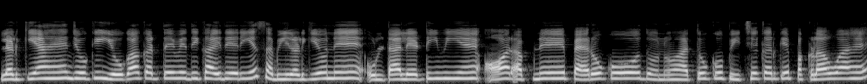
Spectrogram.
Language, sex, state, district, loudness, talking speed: Hindi, female, Uttar Pradesh, Budaun, -13 LUFS, 205 wpm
